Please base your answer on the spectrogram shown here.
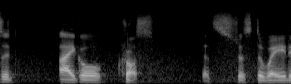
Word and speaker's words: Aygo X: Aygo Cross styling, and you indeed say Aygo Cross, although it says Aygo X, and the Corolla Cross says really Corolla Cross. Yeah, they still pronounce it Aygo Cross.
